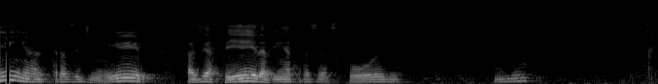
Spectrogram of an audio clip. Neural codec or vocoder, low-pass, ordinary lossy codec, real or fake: codec, 44.1 kHz, 7.8 kbps, Pupu-Codec; 7.2 kHz; none; fake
